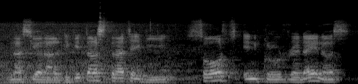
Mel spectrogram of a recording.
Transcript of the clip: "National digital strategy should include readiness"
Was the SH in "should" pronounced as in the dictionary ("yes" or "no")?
no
